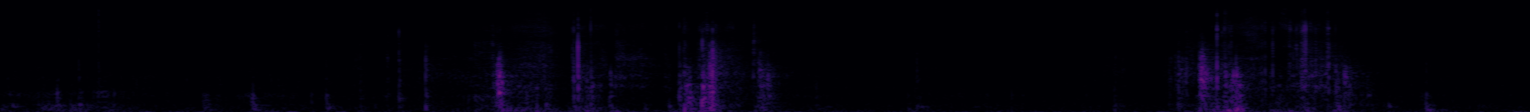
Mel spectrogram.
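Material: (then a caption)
Glossy paper. Fingertips from both hands, lying flat on a large open glossy paper National Geographic magazine on a glass table, rub and scratch across the slick pages, with occasional page turns. Faint papery scratching and light ticks run throughout, broken by two louder bursts of bright, crinkly rustling, one in the middle and one near the end.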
